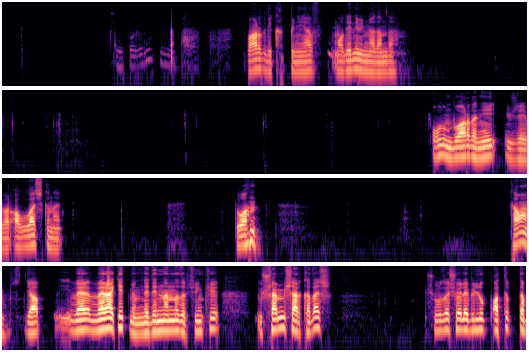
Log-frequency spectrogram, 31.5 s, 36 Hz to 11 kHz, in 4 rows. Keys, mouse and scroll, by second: 4.9 /, 5.3-6.5 middle drag, 6.5 scroll up 3, 6.6 Tab, 6.8 middle click, 7.8 b, 8.6 alt+click, 8.9 scroll down 1, 9.0-10.6 shift+middle drag, 10.6 g, 11.8 alt+z, 12.7 alt+z, 13.2 scroll up 1, 14.5 KP_Decimal, 15.6 shift+middle click, 15.8 scroll up 1, 16.0 middle click, 16.6 alt+z, 16.9 middle click, 17.6 click, 17.8 scroll up 2, 18.2 alt+z, 18.4 middle click, 18.9 alt+2, 19.0 scroll up 1, 19.2 middle click, 19.7 click, 20.8 alt+z, 20.9-21.6 scroll down 5, 21.1 middle click, 21.7-23.4 shift+middle drag, 23.3 scroll up 1, 23.4 scroll down 1, 23.4 scroll up 3, 23.8 shift+middle click, 24.6 2, 24.9-27.2 middle drag, 27.2 click, 27.9 g, 29.6 ctrl+r.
